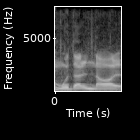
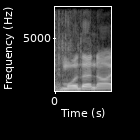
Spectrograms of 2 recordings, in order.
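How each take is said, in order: First: Both words are said in full, with final sounds. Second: Both words are clipped, dropping final sounds. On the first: The speaker calls it right. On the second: The speaker calls it wrong.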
